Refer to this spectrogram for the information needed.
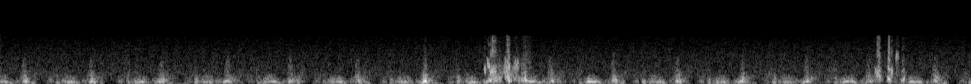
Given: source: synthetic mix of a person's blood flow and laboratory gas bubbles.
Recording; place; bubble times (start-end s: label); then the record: Doppler ultrasound of blood flow; precordium
4.83-5.33 s: bubbles
8.74-9.06 s: bubbles
From the record:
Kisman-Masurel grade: 222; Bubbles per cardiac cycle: several, 3 to 8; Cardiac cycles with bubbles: 10 to 50%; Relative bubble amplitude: moderate (0.250 to 0.450); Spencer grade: 2 (many but less than half of the cardiac periods contain bubble signals, singularly or in groups); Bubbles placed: anywhere in the cardiac cycle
